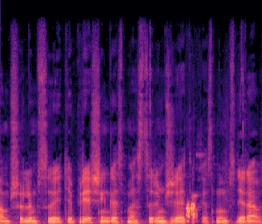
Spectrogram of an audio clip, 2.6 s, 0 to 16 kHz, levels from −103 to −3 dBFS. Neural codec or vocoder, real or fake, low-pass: vocoder, 48 kHz, 128 mel bands, Vocos; fake; 14.4 kHz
